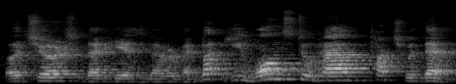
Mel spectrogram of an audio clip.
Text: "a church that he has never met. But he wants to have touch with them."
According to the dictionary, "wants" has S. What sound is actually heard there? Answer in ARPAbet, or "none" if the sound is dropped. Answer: S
